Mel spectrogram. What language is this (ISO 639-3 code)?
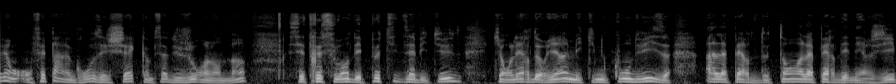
fra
